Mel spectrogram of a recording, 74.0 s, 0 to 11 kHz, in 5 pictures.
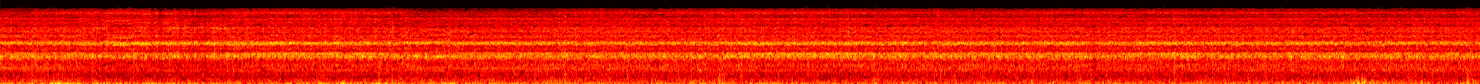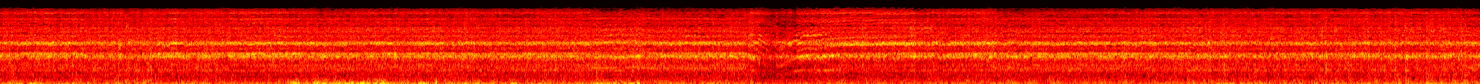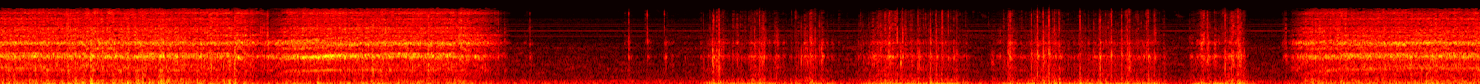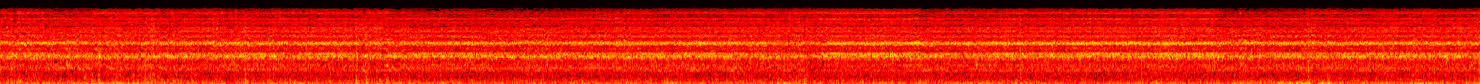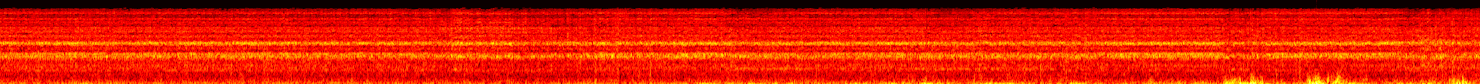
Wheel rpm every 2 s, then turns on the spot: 160, 160, 160, 160, 160, 160, 160, 160, 160, 160, 160, 140, 160, 160, 160, 160, 140, 20, 20, 20, 20, 100, 160, 160, 160, 160, 160, 160, 160, 160, 160, 160, 160, 160, 160, 160, 160.
36-42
